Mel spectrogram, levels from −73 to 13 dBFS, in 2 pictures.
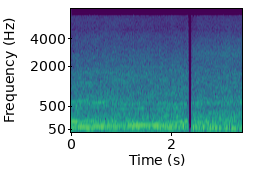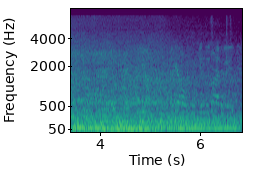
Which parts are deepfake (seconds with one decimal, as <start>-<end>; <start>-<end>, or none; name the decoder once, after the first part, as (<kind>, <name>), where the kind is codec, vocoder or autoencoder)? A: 0.0-5.6 (codec, DAC)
